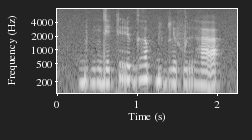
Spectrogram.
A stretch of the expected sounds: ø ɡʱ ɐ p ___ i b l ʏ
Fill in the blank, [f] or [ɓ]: ɓ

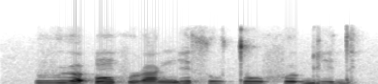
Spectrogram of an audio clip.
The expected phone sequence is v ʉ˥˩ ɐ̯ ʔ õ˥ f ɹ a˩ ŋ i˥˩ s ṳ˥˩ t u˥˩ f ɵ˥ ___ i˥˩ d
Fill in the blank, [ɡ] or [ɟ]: ɡ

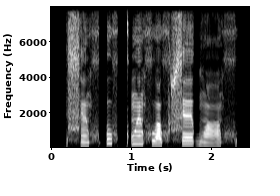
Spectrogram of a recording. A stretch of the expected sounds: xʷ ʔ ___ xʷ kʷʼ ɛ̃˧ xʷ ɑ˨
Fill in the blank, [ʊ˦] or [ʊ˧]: ʊ˦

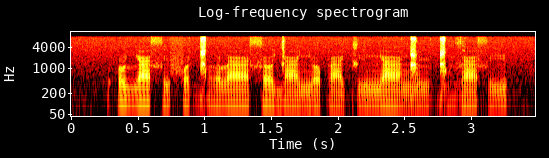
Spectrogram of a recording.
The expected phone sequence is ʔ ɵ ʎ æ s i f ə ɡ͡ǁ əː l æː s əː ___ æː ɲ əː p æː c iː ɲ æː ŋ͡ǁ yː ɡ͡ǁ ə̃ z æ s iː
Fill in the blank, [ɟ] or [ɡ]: ɟ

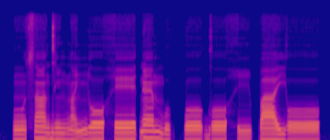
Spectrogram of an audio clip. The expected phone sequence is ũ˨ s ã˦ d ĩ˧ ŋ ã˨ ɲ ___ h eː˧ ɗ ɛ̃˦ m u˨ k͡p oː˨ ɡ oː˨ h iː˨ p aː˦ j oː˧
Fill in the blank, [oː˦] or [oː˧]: oː˧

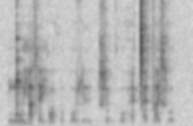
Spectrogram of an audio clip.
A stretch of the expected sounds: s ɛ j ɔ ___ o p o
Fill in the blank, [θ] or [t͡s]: θ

